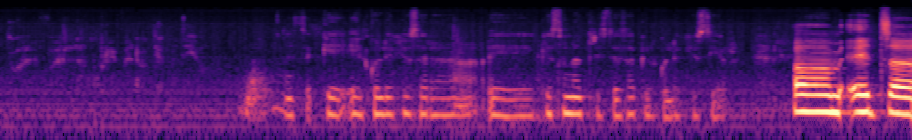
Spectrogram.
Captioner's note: and interpreter speaking Spanish softly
